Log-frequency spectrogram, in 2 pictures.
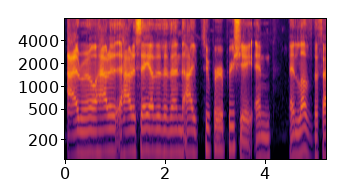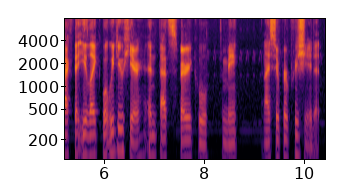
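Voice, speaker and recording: A man's voice: mid-range voice, fairly even intonation, normal speed, fairly bright tone, clear, resonant tone, no echo. A man acting as game master, wrapping up a live tabletop game stream and thanking viewers in a rambling, grateful way with many restarts.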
